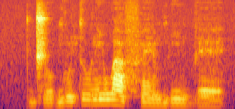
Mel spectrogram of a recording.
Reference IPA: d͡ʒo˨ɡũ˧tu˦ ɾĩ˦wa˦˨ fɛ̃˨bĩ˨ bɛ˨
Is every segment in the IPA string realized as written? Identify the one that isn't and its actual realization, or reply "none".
none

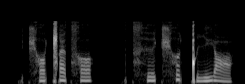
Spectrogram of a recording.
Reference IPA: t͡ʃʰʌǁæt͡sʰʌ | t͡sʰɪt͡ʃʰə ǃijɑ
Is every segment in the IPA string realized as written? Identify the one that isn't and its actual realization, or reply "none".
none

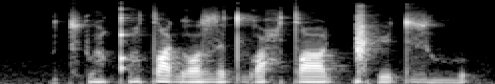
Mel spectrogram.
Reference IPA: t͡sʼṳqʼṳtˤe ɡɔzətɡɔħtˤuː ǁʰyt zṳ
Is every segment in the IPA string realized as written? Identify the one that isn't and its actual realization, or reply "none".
none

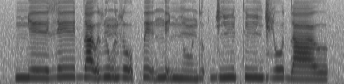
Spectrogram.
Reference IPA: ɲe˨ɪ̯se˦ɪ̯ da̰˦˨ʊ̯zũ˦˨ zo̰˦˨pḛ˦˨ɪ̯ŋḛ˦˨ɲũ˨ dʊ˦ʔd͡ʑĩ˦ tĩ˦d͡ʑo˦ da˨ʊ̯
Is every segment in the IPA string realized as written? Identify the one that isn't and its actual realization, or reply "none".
s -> z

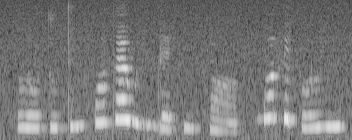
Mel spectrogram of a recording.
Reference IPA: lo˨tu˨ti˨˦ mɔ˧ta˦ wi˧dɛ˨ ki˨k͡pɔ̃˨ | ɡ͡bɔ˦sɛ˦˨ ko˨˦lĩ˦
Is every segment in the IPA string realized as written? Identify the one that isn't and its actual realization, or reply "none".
m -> f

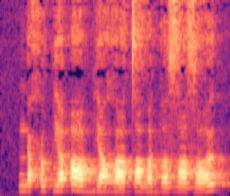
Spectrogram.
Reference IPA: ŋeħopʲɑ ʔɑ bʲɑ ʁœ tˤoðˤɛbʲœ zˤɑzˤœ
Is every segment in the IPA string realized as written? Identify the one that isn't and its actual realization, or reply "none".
e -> ɛ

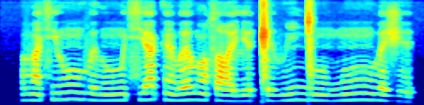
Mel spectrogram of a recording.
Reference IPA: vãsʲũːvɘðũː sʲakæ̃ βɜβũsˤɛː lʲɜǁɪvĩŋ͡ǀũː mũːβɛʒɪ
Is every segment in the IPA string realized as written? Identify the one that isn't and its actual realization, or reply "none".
æ̃ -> ɛ̃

